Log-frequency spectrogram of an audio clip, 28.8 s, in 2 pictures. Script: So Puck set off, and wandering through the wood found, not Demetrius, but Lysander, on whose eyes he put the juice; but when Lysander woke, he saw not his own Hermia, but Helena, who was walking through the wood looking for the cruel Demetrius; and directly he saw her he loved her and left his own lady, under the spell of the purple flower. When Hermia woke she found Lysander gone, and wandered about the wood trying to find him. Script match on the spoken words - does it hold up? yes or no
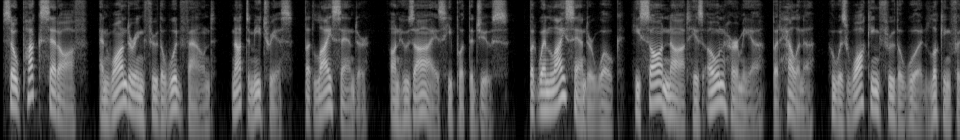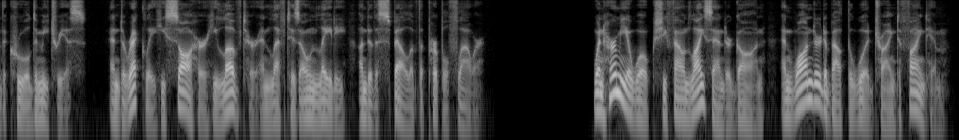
yes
